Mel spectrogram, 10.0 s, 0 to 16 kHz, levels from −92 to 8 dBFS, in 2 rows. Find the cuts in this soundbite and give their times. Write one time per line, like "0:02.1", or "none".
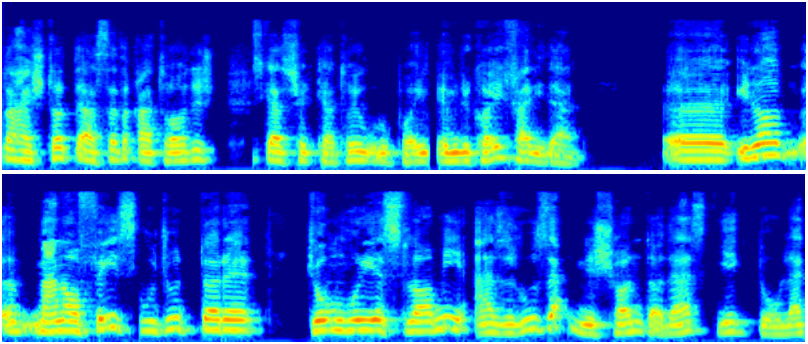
0:01.6
0:02.7
0:05.9
0:08.6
